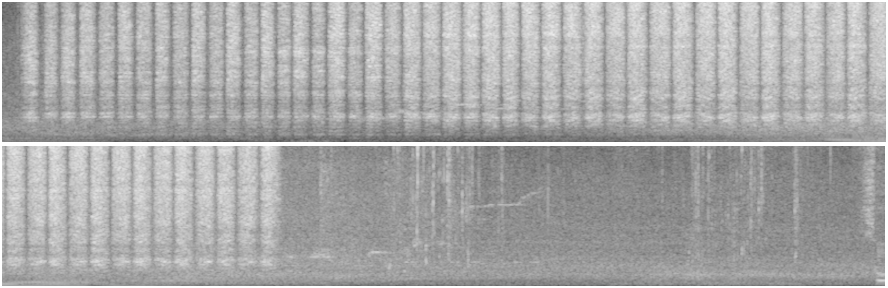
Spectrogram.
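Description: Sandpaper rubbed rapidly back and forth across a Zimbabwean stone sculpture, a loud rhythmic rasping that stops after about nine seconds, leaving quieter room noise.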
